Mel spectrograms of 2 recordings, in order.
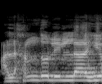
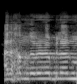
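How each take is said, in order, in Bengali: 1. এটি ধীরে ও শান্তভাবে তিলাওয়াত করা হয়। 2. এটি খুব দ্রুত ও তাড়াহুড়ো করে তিলাওয়াত করা হয়। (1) "যদি ইমাম সাহেব একটু সোলো পড়ে" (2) "যেন ফেরেশতারাও খুঁজে না পায় মাল পড়ছে কোথায়"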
